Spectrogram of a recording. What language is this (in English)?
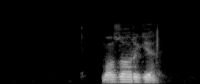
Uzbek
